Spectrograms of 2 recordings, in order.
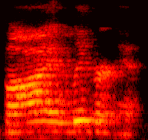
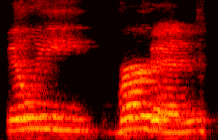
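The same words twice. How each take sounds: First: The middle of the word sounds like 'liver'. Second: The word is said the usual way.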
